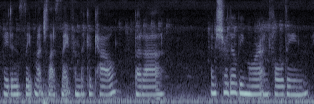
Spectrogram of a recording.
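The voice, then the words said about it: Tired voice. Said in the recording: “I'm a bit tired. Maybe you hear it in my voice.”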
